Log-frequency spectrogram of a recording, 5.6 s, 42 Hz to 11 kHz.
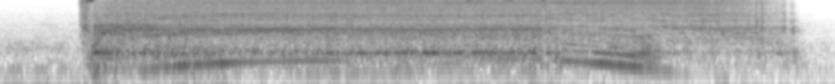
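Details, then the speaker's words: Chevy 6.2 diesel starter on a test: a harsh, gritty grind rides over the whine as the starter spins up and winds down for about five seconds, grinding while cranking but still working. "You can hear it grinding, but it still kind of works."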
